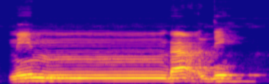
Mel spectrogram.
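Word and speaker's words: مِنْ بَعْدِ: Sehingga yang awalnya terbaca min kemudian terbacanya mim. Kemudian ada unsur ada unsur samarnya antara min sama ba ini sehingga terbacanya mim ba'dih.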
